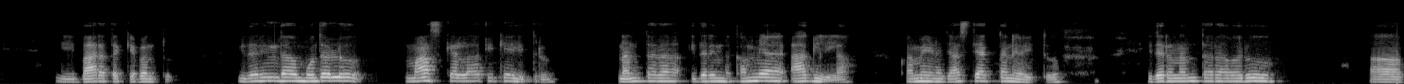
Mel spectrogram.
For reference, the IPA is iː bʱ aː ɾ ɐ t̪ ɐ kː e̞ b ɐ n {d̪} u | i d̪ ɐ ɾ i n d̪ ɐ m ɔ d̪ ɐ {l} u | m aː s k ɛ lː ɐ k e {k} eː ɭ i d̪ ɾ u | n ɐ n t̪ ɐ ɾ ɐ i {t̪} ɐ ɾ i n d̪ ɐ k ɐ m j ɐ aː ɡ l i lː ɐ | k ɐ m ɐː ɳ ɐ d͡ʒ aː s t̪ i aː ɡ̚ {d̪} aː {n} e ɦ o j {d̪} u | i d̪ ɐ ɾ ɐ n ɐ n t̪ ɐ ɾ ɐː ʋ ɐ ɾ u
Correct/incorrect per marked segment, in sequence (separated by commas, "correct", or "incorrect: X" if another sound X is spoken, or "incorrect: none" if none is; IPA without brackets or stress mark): incorrect: t̪, incorrect: ɭ, correct, incorrect: d̪, incorrect: t̪, correct, incorrect: t̪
